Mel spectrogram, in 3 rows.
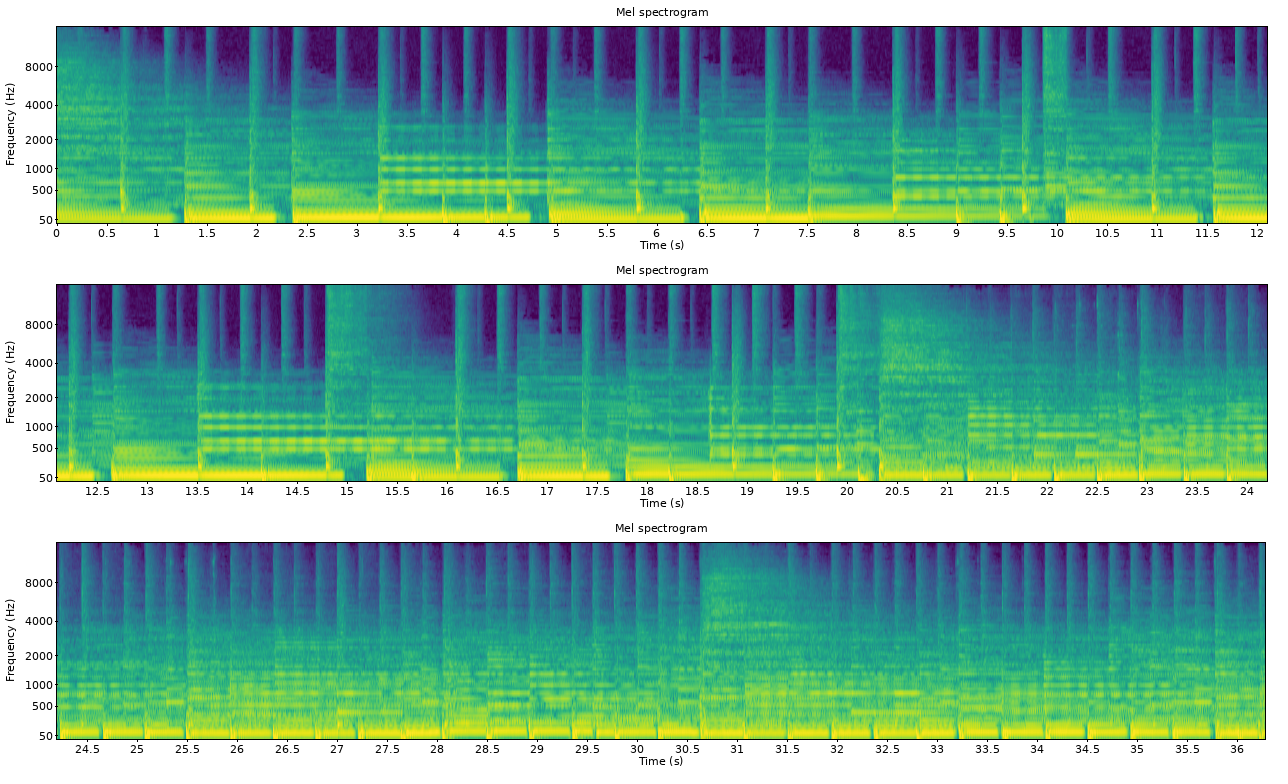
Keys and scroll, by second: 24.6-26.4 typing.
